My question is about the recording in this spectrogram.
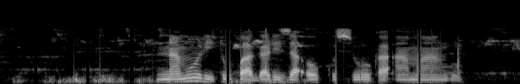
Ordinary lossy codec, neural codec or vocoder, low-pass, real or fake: AAC, 48 kbps; none; 5.4 kHz; real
